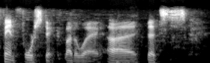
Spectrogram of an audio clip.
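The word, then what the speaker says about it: Fant4stic: out and and that is supposed to be pronounced fan foric by the way uh that's that's how I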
